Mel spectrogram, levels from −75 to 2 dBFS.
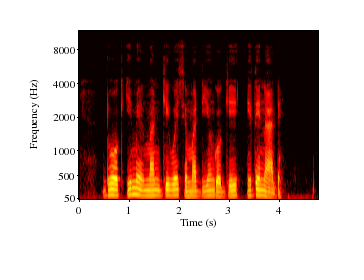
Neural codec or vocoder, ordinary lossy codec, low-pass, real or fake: none; AAC, 48 kbps; 9.9 kHz; real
